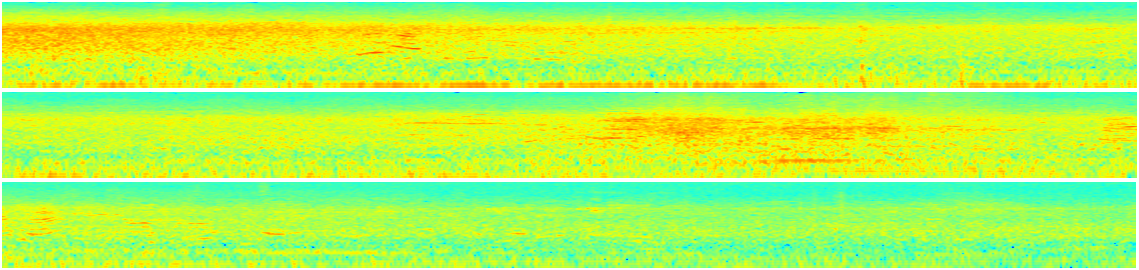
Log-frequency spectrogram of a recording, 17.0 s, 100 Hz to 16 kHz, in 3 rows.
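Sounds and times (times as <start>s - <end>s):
turboprop engines and propellers running: 0.0s - 17.0s.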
